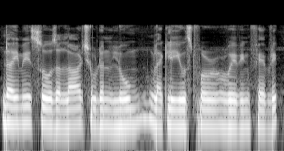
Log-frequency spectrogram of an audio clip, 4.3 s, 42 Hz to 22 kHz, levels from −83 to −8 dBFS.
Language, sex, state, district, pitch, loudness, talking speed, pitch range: English, male, Assam, Kamrup Metropolitan, 120 Hz, -14 LUFS, 170 wpm, 115-130 Hz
